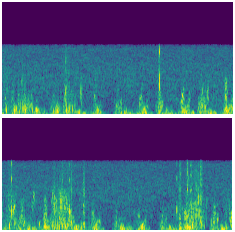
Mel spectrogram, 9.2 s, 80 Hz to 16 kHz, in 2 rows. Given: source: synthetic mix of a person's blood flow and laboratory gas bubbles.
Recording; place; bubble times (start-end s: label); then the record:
Doppler ultrasound of blood flow; precordium
0.00-0.18 s: bubbles
0.31-0.66 s: bubbles
0.99-1.15 s: bubbles
1.21-1.49 s: bubbles
1.56-1.64 s: bubbles
3.11-3.23 s: bubbles
3.59-3.70 s: bubbles
3.95-4.16 s: bubbles
4.74-4.94 s: bubbles
5.22-5.29 s: bubbles
5.35-5.41 s: bubbles
5.60-6.09 s: bubbles
6.19-6.32 s: bubbles
8.10-8.74 s: bubbles
9.07-9.23 s: bubbles
From the record:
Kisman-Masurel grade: 233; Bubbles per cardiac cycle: several, 3 to 8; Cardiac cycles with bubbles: 50 to 99%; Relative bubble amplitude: loud (0.450 to 0.775); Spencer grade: 3 (all of the cardiac periods contain showers or single bubble signals, but not dominating or overriding the cardiac motion signals); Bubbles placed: only in the low amplitude regions of the cardiac cycle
